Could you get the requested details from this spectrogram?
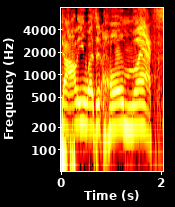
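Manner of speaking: put-on very high, shrill, unhinged, deranged screeching. Retelling a street argument outside a concert: imitating Liz screaming. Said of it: "And she kept screaming it".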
